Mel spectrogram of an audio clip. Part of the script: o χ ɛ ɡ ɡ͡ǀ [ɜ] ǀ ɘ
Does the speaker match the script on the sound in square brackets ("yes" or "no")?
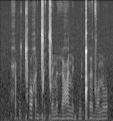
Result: no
